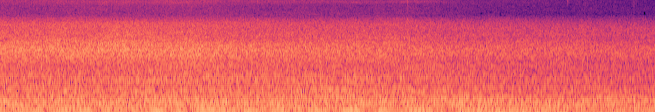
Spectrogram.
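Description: Steady rumble of a railway vehicle running, a low drone under an even hiss, easing slightly near the end.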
